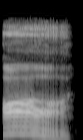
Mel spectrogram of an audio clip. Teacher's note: It's that nice open a sound just like in the word father.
